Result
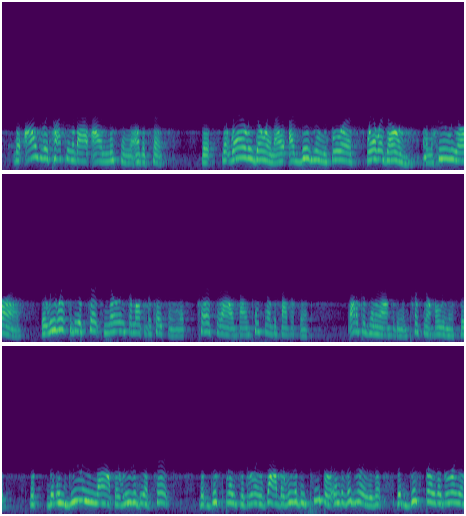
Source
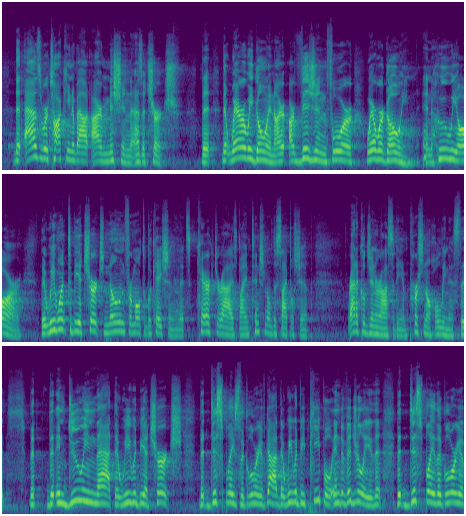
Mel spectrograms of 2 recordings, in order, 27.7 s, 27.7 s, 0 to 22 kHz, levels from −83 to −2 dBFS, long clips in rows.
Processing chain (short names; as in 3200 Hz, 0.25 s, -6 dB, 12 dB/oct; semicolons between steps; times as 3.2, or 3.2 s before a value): rippled Chebyshev low-pass 860 Hz, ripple 9 dB; notches 60/120/180/240/300 Hz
